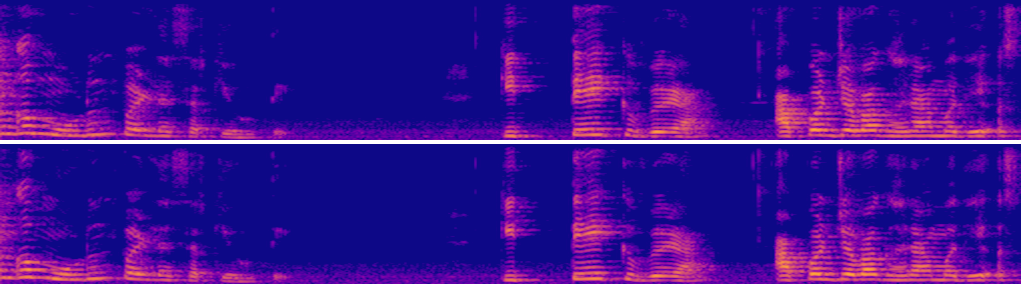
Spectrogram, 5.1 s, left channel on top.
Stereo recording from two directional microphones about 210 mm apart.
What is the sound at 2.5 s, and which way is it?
A woman's voice, 10° right (ahead or behind).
